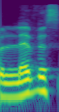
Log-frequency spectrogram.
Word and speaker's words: Levis: Aber was mir aufgefallen ist äh, bei Will Levis, ja, ich glaube, Levis ist die richtige Aussprache.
